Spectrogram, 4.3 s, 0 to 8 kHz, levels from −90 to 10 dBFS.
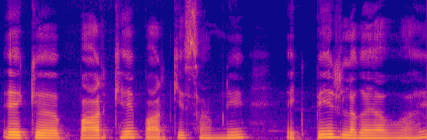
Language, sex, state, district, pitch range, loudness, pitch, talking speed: Hindi, male, Haryana, Charkhi Dadri, 145-170 Hz, -18 LUFS, 155 Hz, 155 wpm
